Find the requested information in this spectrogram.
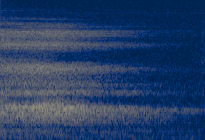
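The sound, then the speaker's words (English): A deep breath let out slowly during a guided breathing exercise: a soft, airy exhale that fades gradually over about two seconds, faint and alone. “I invite you to take another deep breath in with me. Let it out.”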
